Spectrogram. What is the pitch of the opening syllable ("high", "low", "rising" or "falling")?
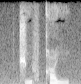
rising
